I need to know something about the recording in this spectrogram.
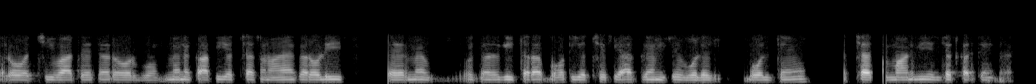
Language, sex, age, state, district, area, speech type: Hindi, male, 18-30, Rajasthan, Karauli, rural, conversation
